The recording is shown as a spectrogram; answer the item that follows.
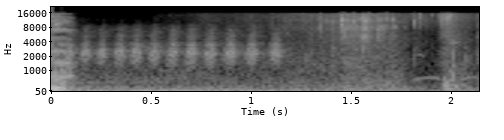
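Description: Faint background chirping of birds, with a rapid run of high chirps in the first second, and a soft click at the very end.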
